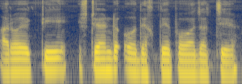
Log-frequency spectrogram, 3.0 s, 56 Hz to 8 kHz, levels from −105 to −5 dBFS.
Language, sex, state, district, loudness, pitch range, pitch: Bengali, male, Assam, Hailakandi, -17 LUFS, 110-125 Hz, 115 Hz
